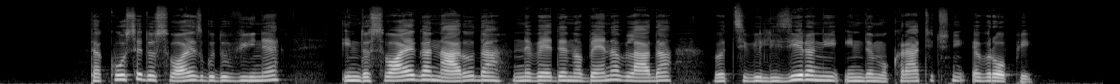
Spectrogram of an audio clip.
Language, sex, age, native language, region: Slovenian, female, 50-59, Slovenian, Central Slovenia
